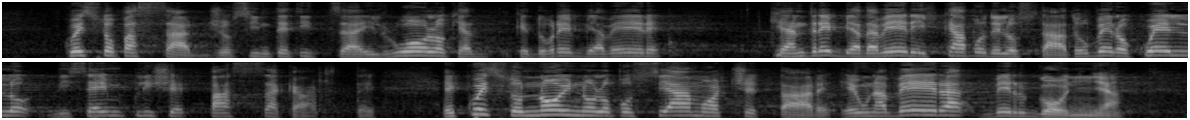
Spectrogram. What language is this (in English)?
Italian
